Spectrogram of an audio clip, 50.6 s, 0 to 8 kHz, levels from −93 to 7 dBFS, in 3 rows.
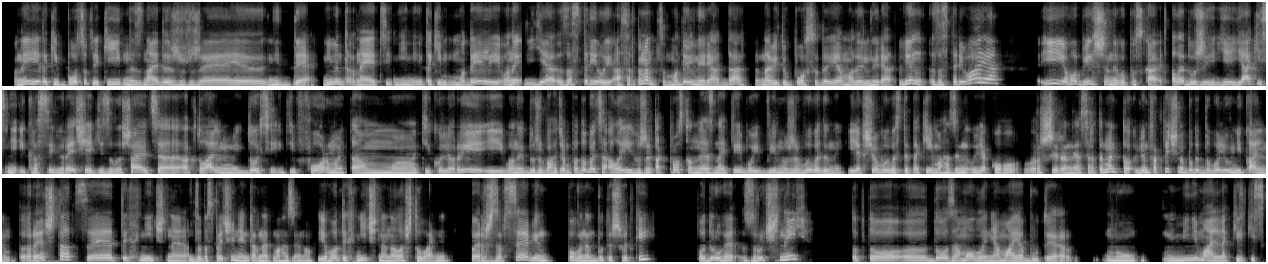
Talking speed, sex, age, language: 130 wpm, female, 20-39, Ukrainian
